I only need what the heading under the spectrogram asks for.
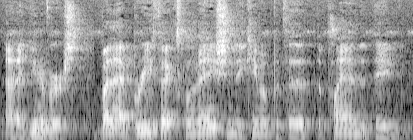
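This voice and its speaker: A man's voice: mid-range voice, brisk. A man co-hosting a movie review, talking casually and unscripted, often rephrasing as he goes. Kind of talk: casual unscripted film discussion. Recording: roomy echo, light background noise.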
